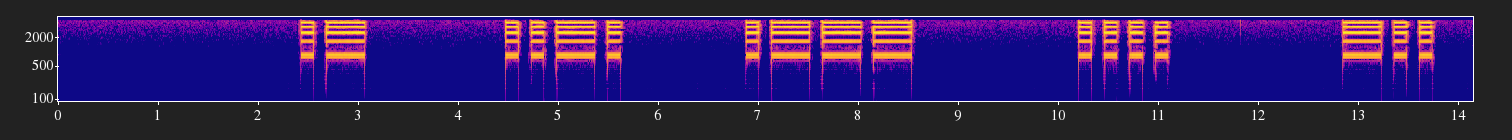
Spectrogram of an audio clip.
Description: Morse code, heard as a keyed tone, about 9 wpm, spaced as for 4 wpm, 840 Hz. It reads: AFJHD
